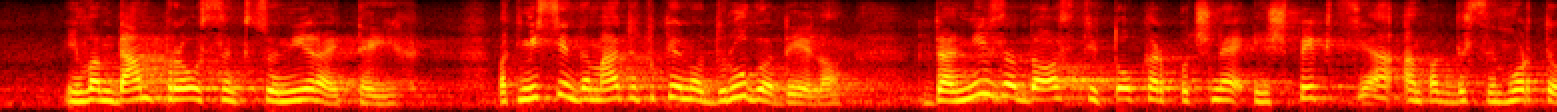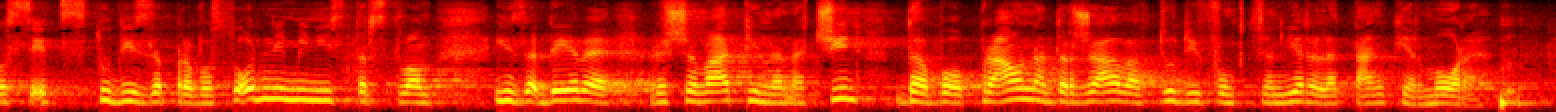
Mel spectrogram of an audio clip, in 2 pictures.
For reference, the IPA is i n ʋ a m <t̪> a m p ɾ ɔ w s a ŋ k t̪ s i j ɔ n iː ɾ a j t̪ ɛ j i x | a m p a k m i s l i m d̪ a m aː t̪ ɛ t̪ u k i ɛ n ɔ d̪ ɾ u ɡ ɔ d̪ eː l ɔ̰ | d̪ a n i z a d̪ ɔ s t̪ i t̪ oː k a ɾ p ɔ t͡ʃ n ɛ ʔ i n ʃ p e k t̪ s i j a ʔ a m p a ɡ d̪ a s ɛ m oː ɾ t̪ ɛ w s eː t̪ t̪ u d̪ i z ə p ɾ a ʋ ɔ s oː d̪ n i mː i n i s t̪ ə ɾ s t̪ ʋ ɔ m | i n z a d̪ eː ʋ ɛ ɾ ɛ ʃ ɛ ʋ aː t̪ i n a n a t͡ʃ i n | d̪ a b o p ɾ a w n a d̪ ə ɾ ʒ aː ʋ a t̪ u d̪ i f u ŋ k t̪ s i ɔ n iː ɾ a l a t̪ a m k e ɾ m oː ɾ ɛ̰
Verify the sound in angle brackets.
incorrect: d̪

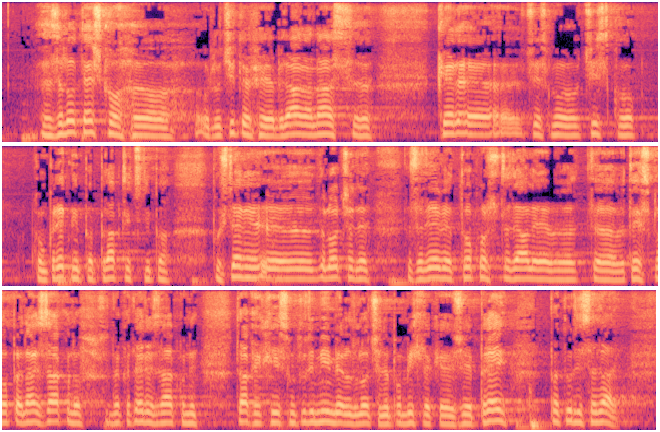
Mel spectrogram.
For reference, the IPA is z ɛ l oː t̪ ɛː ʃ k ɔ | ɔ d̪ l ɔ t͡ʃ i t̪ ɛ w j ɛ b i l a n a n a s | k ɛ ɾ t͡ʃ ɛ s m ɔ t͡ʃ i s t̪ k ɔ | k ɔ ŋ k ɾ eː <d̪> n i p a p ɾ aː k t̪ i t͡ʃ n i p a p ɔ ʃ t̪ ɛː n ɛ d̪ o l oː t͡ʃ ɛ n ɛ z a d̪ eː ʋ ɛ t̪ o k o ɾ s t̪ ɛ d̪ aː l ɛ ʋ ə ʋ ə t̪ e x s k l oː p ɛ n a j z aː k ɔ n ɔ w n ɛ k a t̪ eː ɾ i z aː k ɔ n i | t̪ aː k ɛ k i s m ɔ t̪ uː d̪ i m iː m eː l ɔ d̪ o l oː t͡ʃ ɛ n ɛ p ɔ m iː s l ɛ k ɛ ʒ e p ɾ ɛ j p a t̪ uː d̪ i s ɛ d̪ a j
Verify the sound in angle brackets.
incorrect: t̪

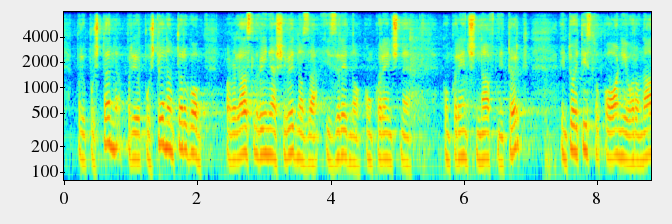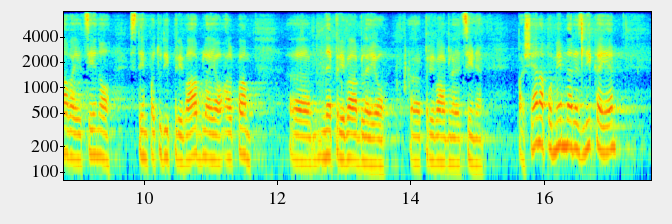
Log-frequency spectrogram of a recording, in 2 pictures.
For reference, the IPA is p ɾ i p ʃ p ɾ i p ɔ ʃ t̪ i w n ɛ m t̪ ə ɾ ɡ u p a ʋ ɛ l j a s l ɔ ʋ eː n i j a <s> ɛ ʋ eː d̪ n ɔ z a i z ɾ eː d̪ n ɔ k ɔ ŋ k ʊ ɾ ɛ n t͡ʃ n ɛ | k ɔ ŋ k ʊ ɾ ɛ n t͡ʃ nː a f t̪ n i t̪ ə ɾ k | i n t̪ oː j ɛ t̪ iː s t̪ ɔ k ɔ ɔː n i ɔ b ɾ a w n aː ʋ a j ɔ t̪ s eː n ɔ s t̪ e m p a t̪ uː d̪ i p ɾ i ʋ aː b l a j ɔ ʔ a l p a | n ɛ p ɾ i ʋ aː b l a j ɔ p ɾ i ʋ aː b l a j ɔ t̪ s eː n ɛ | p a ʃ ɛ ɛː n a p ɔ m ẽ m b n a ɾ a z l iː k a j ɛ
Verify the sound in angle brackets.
incorrect: ʃ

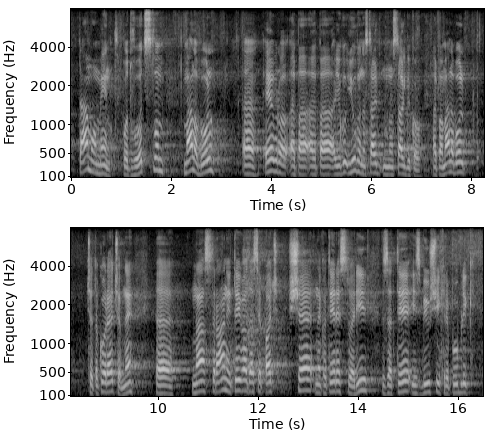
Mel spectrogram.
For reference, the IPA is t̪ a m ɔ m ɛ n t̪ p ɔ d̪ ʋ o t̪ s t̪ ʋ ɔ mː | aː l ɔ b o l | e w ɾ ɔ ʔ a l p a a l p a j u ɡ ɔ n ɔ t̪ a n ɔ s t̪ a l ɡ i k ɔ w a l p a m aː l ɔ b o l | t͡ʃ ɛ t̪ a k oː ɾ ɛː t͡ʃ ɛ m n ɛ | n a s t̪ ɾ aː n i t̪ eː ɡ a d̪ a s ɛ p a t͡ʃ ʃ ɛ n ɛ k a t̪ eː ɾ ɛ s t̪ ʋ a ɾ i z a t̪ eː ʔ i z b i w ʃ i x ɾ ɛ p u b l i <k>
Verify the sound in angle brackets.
correct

